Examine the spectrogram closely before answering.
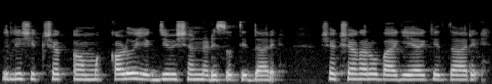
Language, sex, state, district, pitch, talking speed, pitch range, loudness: Kannada, female, Karnataka, Bangalore, 230 Hz, 85 wpm, 225-245 Hz, -15 LUFS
